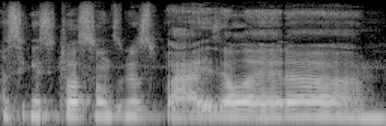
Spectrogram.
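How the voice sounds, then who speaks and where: Against audible room echo, a woman speaks at a medium pitch with monotone, flat intonation. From São Paulo, Brazil (Guaianases, east side). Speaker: UX/UI designer. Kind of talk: casual interview. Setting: studio.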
